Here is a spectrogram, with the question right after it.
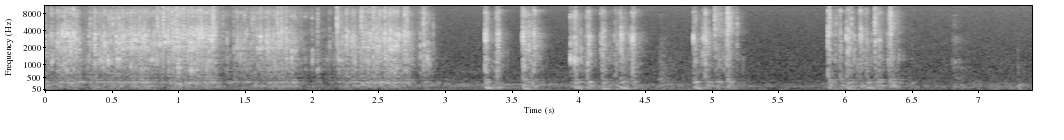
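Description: Both hands type with bare fingertips on a full-size black plastic membrane gaming keyboard with RGB backlit keys, resting on a wooden desk. A dense, bright clatter of key taps runs for the first few seconds, then breaks into short, quick bursts of tapping separated by quieter pauses.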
